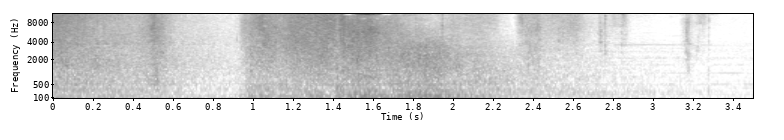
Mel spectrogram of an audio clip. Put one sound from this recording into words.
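A magical whoosh sweeps past with a shimmering sparkle.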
